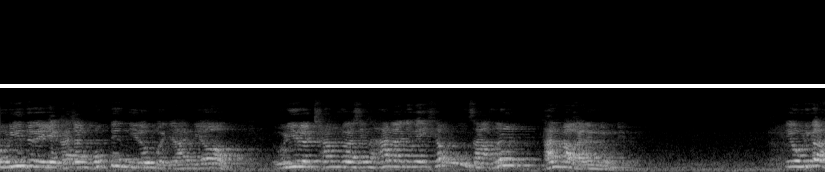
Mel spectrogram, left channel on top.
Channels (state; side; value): silent; left; digital silence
